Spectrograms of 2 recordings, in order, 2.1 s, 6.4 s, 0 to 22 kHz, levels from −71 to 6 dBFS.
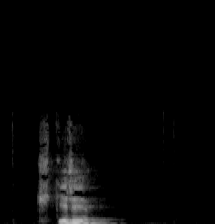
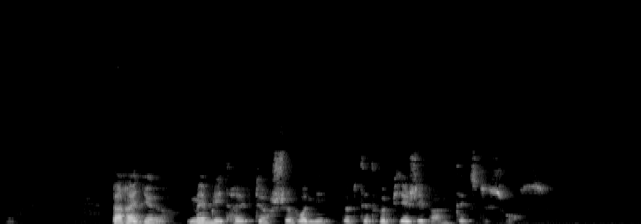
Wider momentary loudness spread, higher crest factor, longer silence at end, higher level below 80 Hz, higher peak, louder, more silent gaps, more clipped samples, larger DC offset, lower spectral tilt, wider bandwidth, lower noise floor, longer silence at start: first, 18 LU vs 15 LU; about the same, 18 dB vs 20 dB; about the same, 1.05 s vs 1 s; about the same, -60 dBFS vs -64 dBFS; second, -8 dBFS vs 0 dBFS; about the same, -22 LUFS vs -21 LUFS; neither; neither; neither; about the same, -5.5 dB/octave vs -5.5 dB/octave; first, 10.5 kHz vs 7.4 kHz; about the same, -69 dBFS vs -70 dBFS; second, 0.4 s vs 1.15 s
